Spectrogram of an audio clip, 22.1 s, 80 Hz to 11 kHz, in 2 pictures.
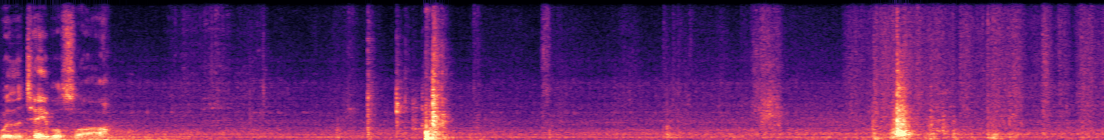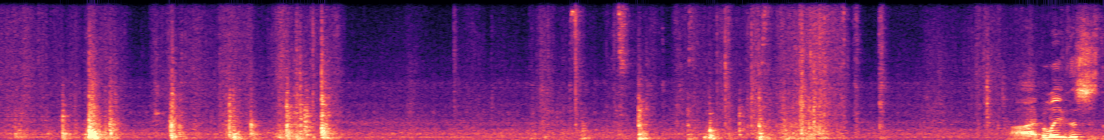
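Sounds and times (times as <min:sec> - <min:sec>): parts being handled: 0:08.4 - 0:22.0.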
